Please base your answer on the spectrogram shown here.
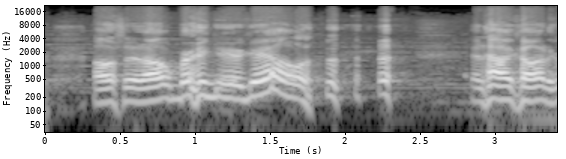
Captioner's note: laughs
